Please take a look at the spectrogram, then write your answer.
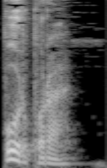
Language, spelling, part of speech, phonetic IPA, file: Russian, пурпура, noun, [ˈpurpʊrə], Ru-пурпура.ogg
- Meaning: genitive singular of пу́рпур (púrpur)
